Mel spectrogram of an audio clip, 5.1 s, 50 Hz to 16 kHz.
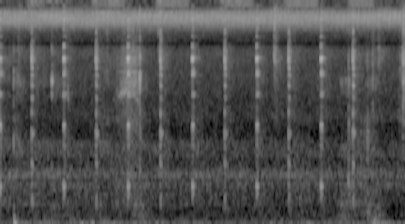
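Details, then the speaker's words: PSA-group car, right indicator test via Launch Creader Elite V3 PC diagnostic actuator function: soft, even ticks a bit over one per second over a quiet background; indicator relay clicking normally. "Donc ça c'est pour le clignotant droit, donc ça je peux effectivement tester clignotant gauche."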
